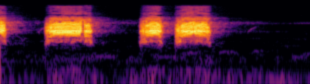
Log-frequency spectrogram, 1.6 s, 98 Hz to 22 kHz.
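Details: Black francolin (titar), recorded 5 7 2023, gives a short harsh phrase of three loud rasping, squawky notes, one long, then a brief pause before two more in quick succession.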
